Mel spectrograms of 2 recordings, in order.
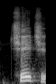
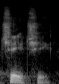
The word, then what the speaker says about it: ceci: Once you remember that ceci exists and that it sounds like this and it's spelled like this, you'd be like, all right, so E and I, or E and E, force C to sound like ch.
